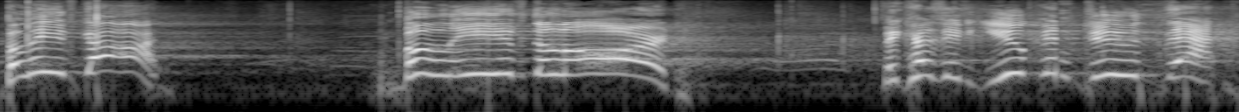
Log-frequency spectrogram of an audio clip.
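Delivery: high, loud exhortation, near shouting; preacher in full force. Real, not acted. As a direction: cry it out to rouse the congregation.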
